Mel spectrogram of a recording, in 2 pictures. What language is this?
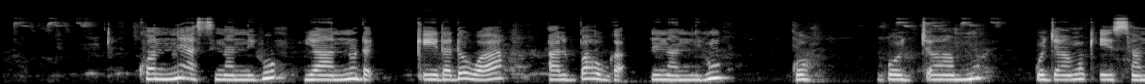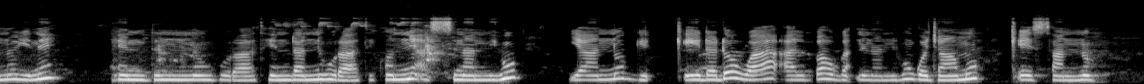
Sidamo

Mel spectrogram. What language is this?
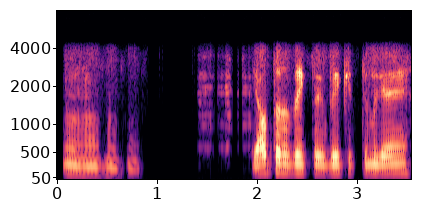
Kannada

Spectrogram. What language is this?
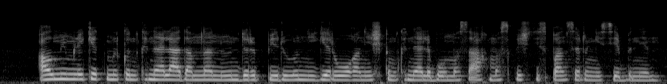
Kazakh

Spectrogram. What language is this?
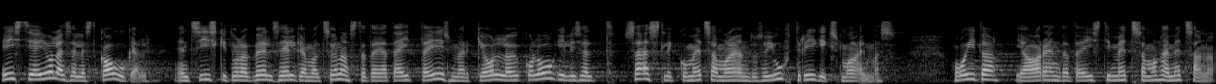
Estonian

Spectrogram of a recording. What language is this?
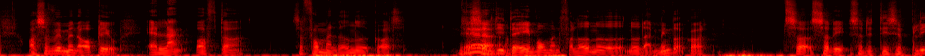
Danish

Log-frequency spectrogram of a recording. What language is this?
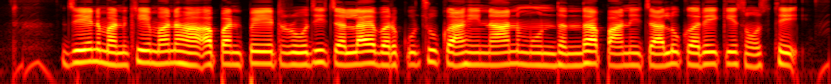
Chhattisgarhi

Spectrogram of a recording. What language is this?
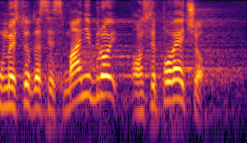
Serbian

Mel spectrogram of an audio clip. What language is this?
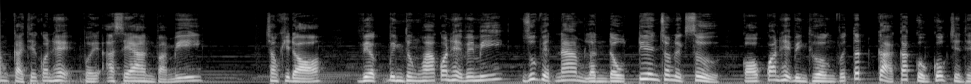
Vietnamese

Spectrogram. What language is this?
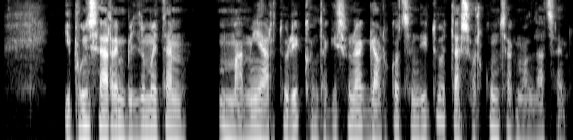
Basque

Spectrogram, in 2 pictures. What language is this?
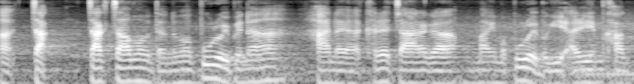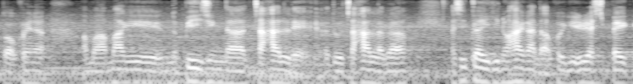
Manipuri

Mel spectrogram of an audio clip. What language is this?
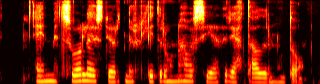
Icelandic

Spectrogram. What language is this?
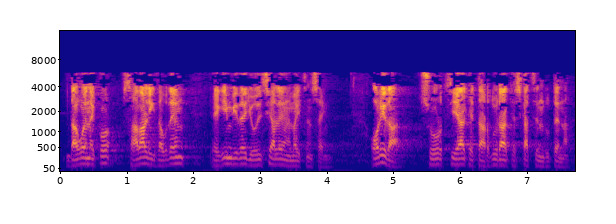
Basque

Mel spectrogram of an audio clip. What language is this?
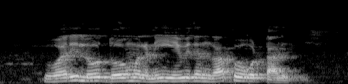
Telugu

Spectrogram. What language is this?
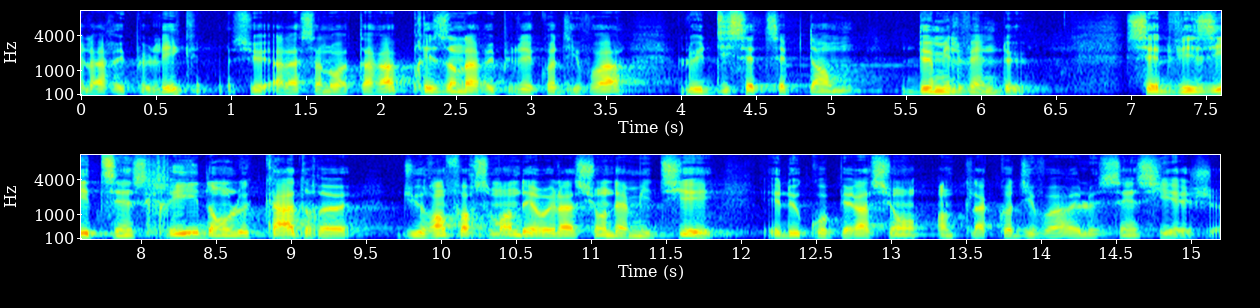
French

